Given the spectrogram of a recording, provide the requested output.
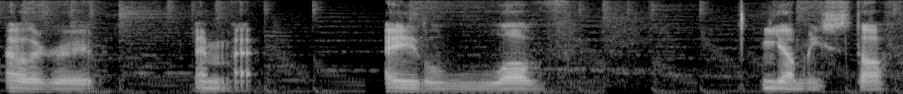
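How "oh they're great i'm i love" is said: normal talking voice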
